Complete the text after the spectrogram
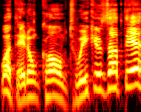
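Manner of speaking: straight-faced, earnest, dead serious tone. Retelling what another speaker once asked: imitating a dead serious question. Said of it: "he was, like, dead serious".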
